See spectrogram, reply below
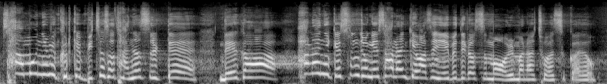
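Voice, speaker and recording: A woman's voice: high-pitched, sing-song, fast talker, a bit bright. A middle-aged woman, a pastor's wife, giving an emotional church testimony and acting out the voices of the people in her story.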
